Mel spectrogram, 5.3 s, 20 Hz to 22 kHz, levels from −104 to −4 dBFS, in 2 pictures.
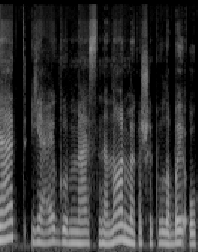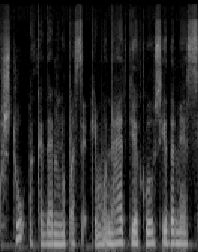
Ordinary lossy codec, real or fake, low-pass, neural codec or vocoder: Opus, 24 kbps; fake; 19.8 kHz; vocoder, 44.1 kHz, 128 mel bands, Pupu-Vocoder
